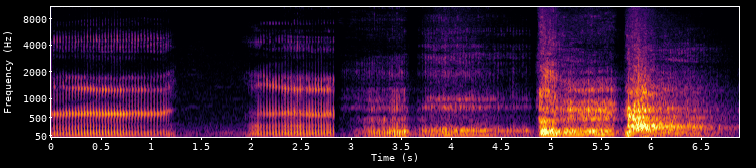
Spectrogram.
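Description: A tiger growling and roaring, with two loud roars about five and six seconds in. Before that, a flanged male orangutan gives a steady low call.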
